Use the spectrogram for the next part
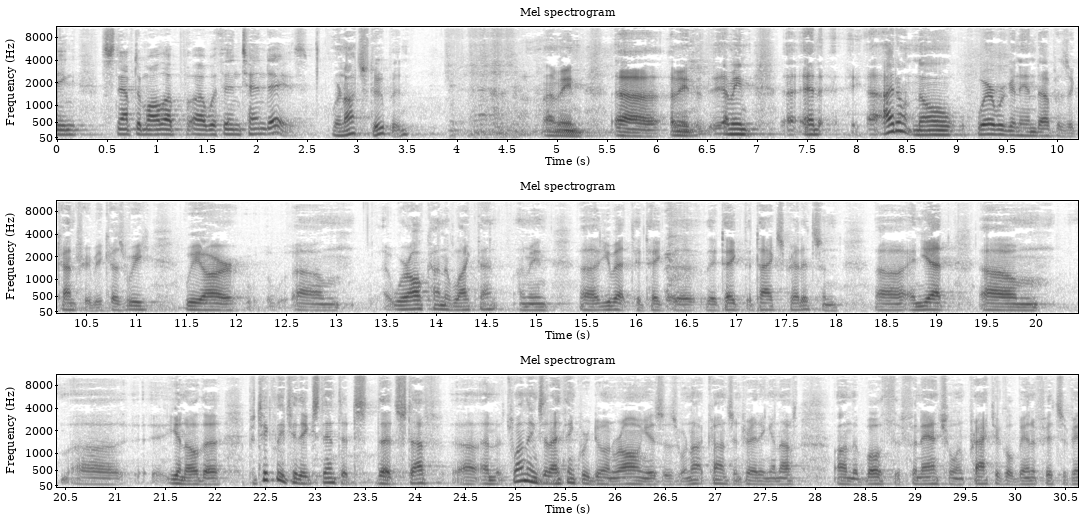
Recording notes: This program was recorded in front of a live audience at The Commonwealth Club in San Francisco on January 21, 2010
